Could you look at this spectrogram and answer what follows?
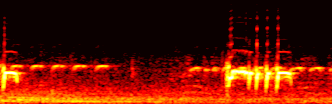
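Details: White zebra dove singing masteran song, with soft repeated short whistles in the background; a coo ends at the start, then a full phrase of rapid broken pulses finishing in a sustained even coo.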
